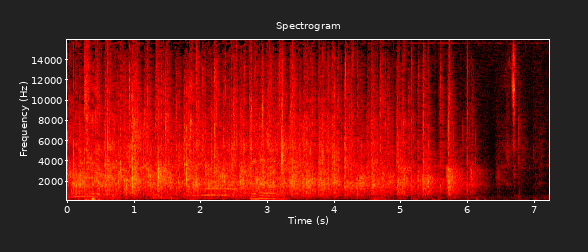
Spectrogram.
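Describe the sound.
An audience claps steadily in a dense, sustained applause with scattered cheers and voices mixed in, welcoming a man invited up for an interview, holding strong for about six seconds before thinning out and fading.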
